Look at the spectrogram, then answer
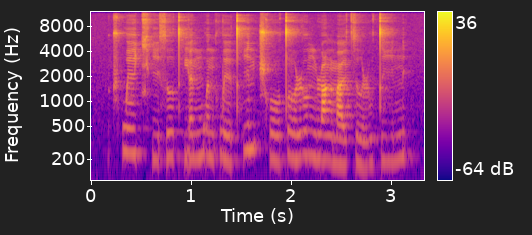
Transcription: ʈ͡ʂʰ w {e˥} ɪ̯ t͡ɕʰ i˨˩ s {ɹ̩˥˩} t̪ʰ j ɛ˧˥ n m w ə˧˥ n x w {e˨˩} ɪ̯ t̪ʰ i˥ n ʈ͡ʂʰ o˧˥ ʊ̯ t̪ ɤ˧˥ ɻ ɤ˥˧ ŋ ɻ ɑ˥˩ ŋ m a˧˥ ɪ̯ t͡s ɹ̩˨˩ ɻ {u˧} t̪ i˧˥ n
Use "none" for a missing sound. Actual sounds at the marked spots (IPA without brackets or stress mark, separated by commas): e˥˩, ɹ̩˥˩, e˨˩, u˥˩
